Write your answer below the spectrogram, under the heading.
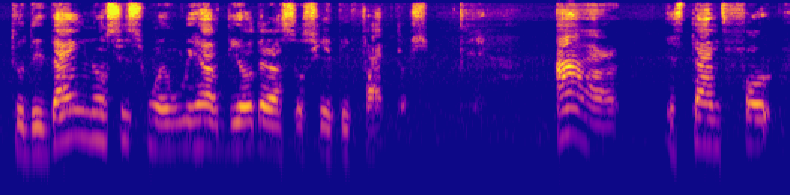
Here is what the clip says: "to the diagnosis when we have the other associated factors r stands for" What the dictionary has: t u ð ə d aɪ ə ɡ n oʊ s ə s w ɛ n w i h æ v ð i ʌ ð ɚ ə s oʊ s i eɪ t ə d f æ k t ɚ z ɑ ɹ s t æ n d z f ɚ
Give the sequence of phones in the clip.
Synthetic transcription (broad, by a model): t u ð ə d aɪ ə ɡ n oʊ s ə s w ɛ n w i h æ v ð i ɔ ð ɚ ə s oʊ s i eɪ t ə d f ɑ k t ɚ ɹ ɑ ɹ s t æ n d f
